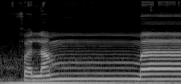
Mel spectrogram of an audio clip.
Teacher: میم مشدد پر بھی ہم 2 سیکنڈ کے لیے غنہ کریں گے۔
